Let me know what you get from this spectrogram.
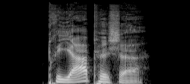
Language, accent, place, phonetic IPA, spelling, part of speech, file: German, Germany, Berlin, [pʁiˈʔaːpɪʃɐ], priapischer, adjective, De-priapischer.ogg
- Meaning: inflection of priapisch: 1. strong/mixed nominative masculine singular 2. strong genitive/dative feminine singular 3. strong genitive plural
